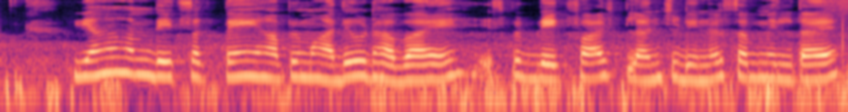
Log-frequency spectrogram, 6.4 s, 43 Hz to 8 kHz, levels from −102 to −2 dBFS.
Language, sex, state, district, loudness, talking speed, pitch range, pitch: Hindi, female, Rajasthan, Jaipur, -17 LUFS, 160 wpm, 200-230 Hz, 220 Hz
